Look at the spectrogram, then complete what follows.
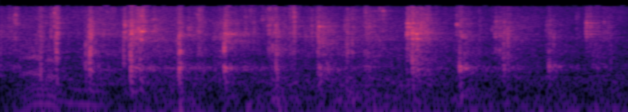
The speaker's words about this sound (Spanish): Ya se ha ido el caballo de la puerta, como hemos escuchado, y lo hará ahora el, de turno.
